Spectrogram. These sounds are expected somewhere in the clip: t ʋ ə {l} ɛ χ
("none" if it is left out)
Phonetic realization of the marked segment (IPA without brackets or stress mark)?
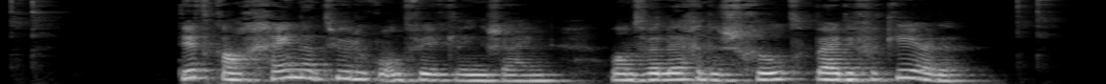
l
